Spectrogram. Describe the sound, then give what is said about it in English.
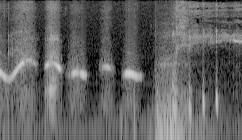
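A person whistles a short melodic phrase of about five clear, mid-to-high notes, the first sliding upward. Other noises follow the whistled notes. “I'll just look at the other party and whistle.”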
